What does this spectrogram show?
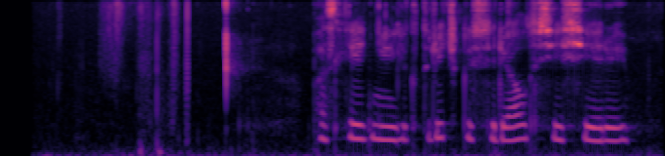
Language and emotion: Russian, neutral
